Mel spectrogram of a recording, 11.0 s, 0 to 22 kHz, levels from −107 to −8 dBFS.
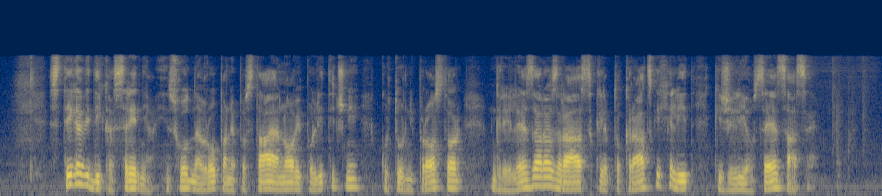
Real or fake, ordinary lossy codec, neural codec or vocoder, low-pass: real; none; none; none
